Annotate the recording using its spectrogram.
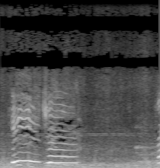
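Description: A baby's high-pitched vocalizing: two short squealing coos, the first rising and falling, the second held level.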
